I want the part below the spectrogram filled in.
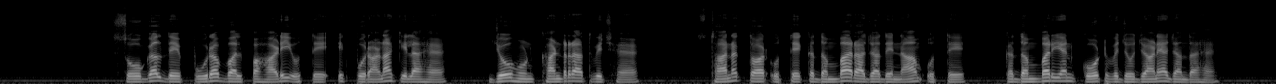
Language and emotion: Punjabi, neutral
